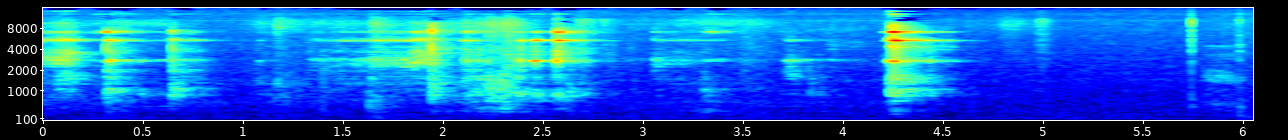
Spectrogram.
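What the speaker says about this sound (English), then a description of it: "grab that AR wrench and torque it down the rest of the way" An AR wrench clinks and scrapes against the metal barrel nut while it is tightened on an MK12 Mod 1 SPR rifle upper, giving scattered close metallic taps with one sharper clank near the end.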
